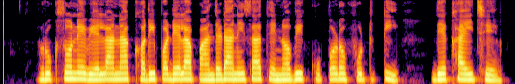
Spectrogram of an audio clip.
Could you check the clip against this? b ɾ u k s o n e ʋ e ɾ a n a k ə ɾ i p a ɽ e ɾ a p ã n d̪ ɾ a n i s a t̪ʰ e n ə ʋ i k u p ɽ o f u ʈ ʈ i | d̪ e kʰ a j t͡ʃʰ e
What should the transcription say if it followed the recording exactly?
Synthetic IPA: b ɾ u k s o n e ʋ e l a n a kʰ ə ɾ i p ə ɽ e l a p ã n d̪ ɽ a n i s a t̪ʰ e n ə ʋ i k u p ɽ o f u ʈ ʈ i | d̪ e kʰ a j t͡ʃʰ e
